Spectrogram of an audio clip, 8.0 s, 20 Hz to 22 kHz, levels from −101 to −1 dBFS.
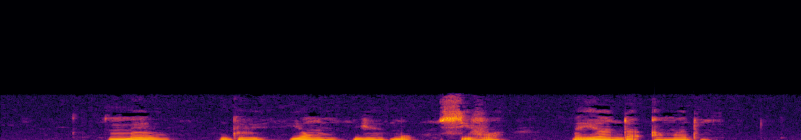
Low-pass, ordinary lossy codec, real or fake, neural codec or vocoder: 7.2 kHz; AAC, 64 kbps; real; none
